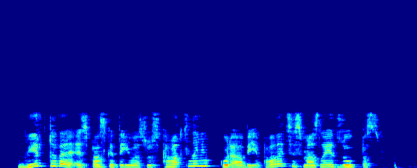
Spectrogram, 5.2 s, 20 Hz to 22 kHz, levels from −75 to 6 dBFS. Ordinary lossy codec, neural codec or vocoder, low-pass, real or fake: AAC, 48 kbps; codec, 16 kHz, 16 kbps, FreqCodec, larger model; 7.2 kHz; fake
